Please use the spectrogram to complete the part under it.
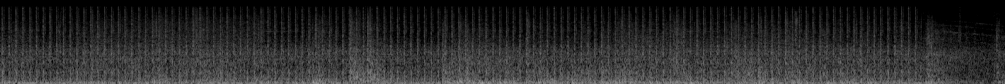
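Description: A Bloodied Gauss minigun firing in the video game Fallout 76, an unbroken rapid stream of shots at steady loudness that holds for nearly ten seconds before tapering at the end.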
